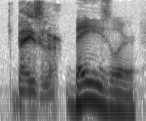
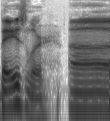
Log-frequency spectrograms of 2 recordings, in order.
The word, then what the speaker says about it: Baszler: Baszler. So Ember Moon versus Shayna Baszler.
